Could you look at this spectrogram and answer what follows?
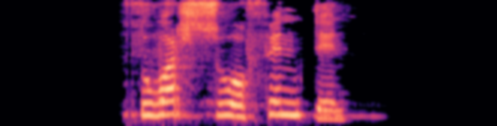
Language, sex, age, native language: Icelandic, male, 10, Icelandic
